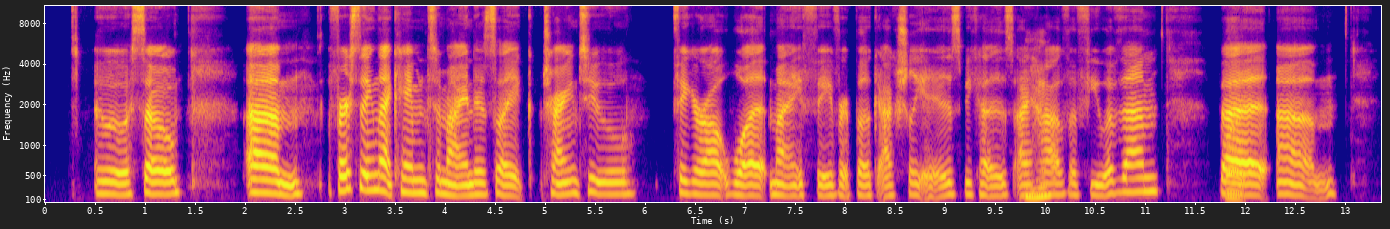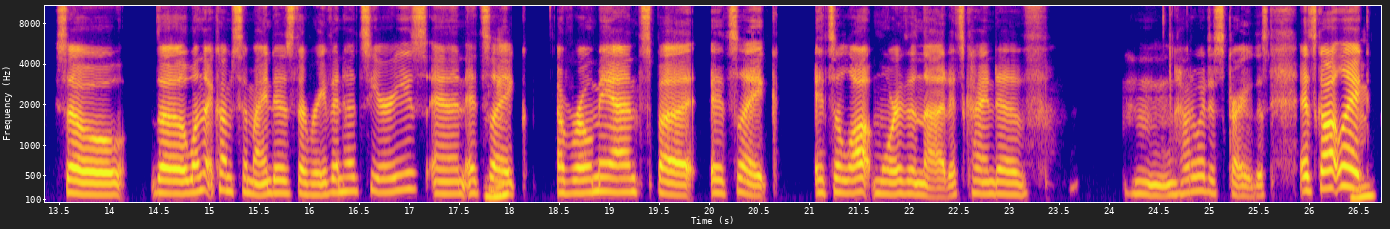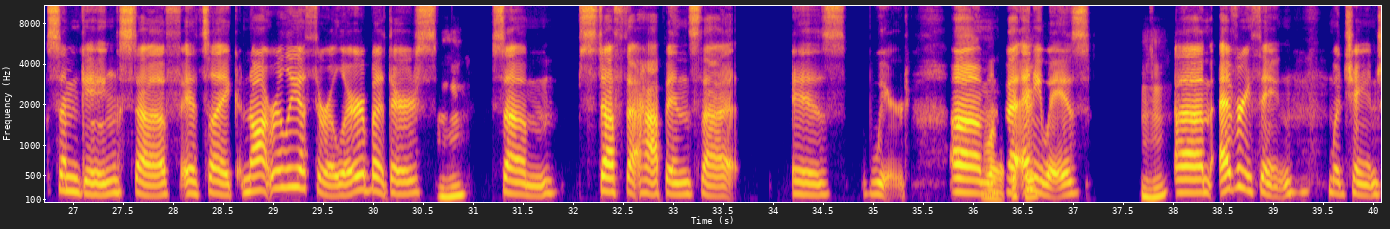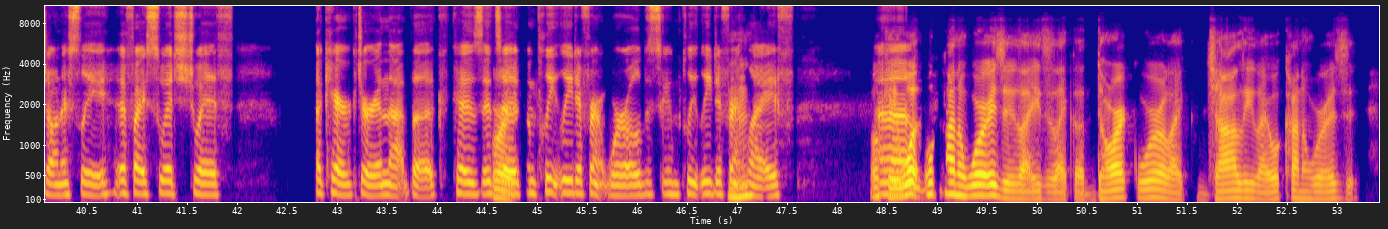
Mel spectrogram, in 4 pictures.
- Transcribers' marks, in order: none
- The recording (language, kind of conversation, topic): English, unstructured, What would change if you switched places with your favorite book character?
